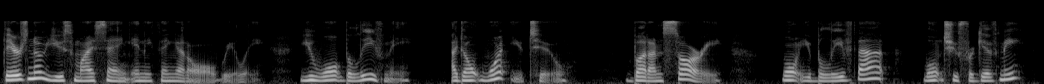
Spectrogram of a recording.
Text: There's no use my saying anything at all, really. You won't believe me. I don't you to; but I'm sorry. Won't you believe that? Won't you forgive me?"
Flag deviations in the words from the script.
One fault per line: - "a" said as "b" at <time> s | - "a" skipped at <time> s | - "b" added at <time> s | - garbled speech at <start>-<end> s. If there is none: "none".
- "want" added at 4.8 s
